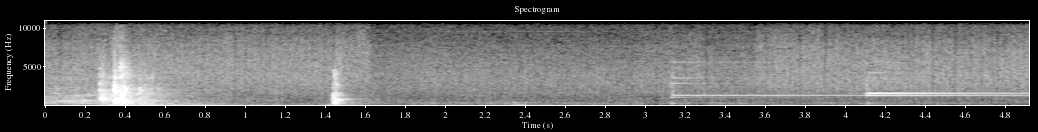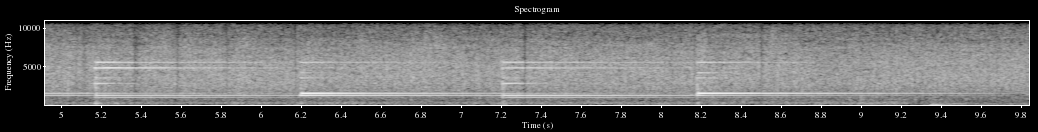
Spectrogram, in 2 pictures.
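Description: A door closes with a solid thump, followed a second later by a sharper click of the latch. Soft, steady sustained tones then hum on quietly in the background.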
